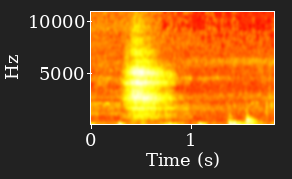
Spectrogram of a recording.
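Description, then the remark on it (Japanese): A heavy heartbeat thuds steadily, about five beats in under two seconds, with a soft breathy hiss drifting in near the start. “心臓の音すごいわね。”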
